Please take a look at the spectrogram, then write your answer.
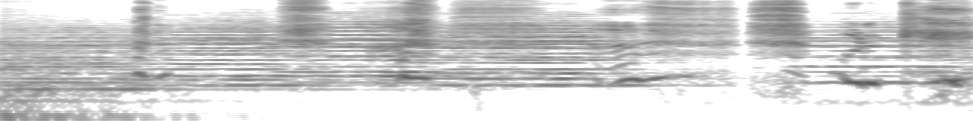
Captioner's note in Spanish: Sollozos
